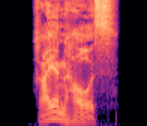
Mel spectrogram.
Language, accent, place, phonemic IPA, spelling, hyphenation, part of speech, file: German, Germany, Berlin, /ˈʁaɪ̯ənˌhaʊ̯s/, Reihenhaus, Rei‧hen‧haus, noun, De-Reihenhaus.ogg
- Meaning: terraced house, townhouse, row house (type of house which shares both sidewalls with the adjacent houses)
